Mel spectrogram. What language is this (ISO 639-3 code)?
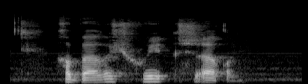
kbd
